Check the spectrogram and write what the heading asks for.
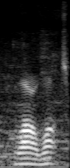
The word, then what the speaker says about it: Warorot: And this is Warorot Market, even though it's got an S on the end of it. That's how we all pronounce it anyway.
